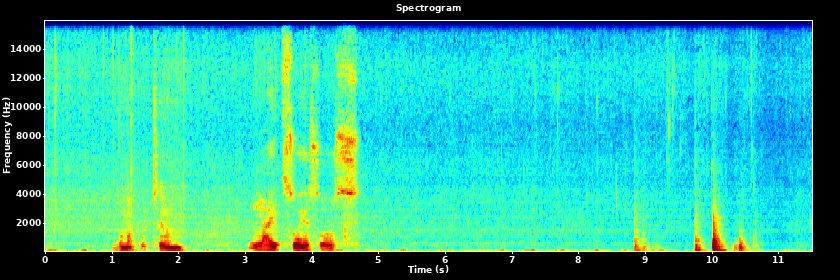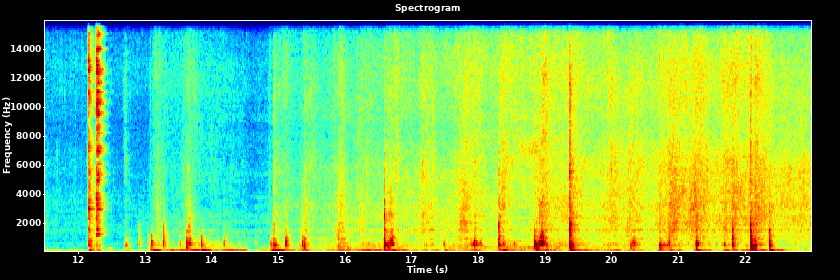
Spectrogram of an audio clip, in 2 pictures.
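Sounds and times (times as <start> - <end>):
food sizzling in a pan: 0.0 - 23.0
utensils scraping against a pan: 12.2 - 22.8.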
